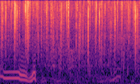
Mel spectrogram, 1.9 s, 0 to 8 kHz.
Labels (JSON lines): {"label": "biophony, cascading saw", "recorder": "SoundTrap 600 or HydroMoth"}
